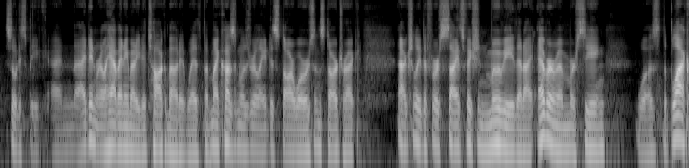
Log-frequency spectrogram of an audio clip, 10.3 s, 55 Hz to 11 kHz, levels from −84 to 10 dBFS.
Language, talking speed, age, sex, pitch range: English, 225 wpm, 30-49, male, 95-120 Hz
